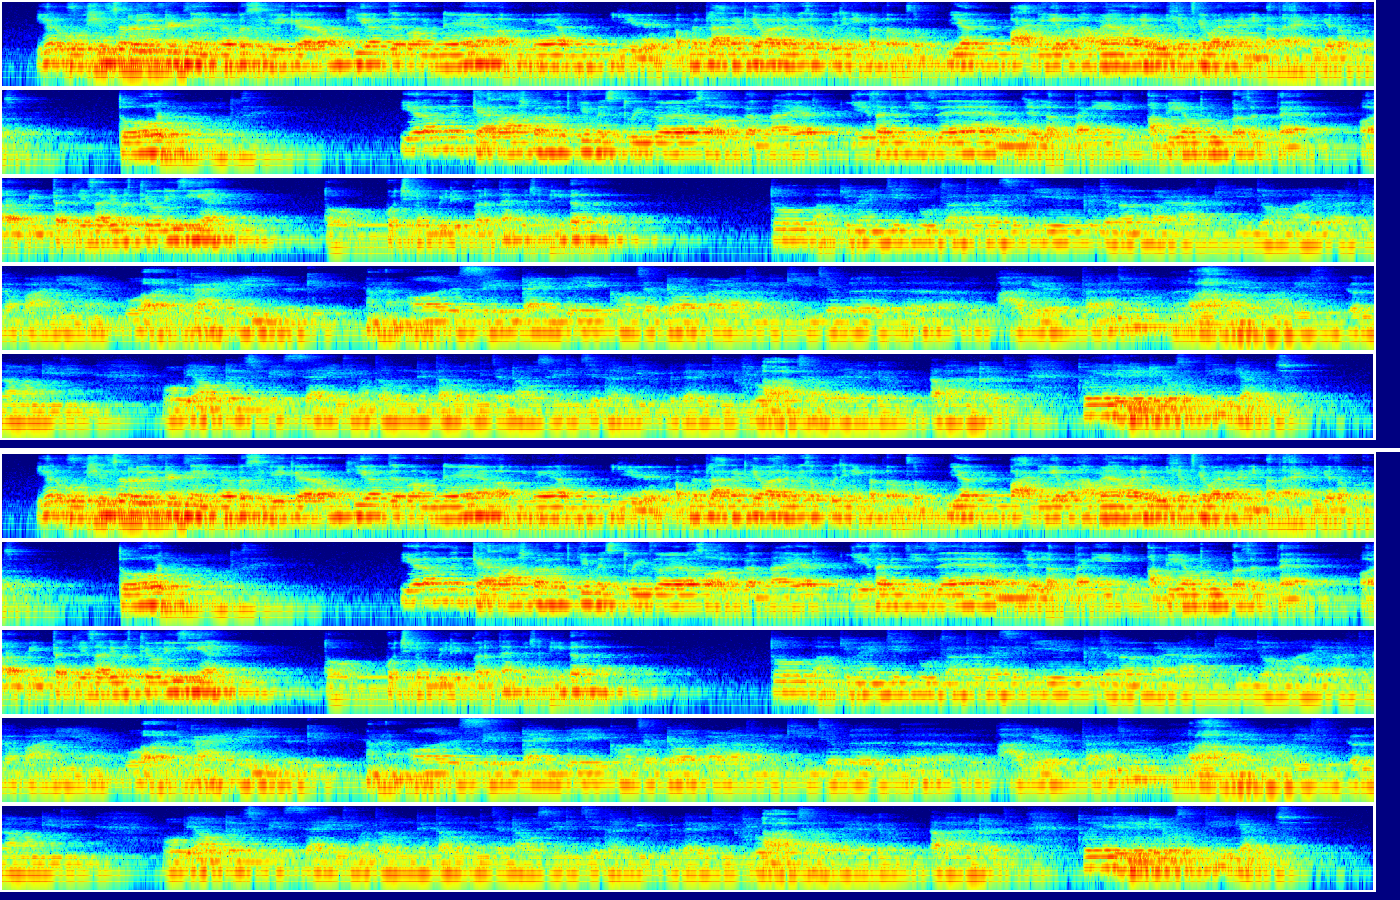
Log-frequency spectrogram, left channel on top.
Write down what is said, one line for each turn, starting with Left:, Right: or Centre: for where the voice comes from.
Right: यार ओशियन
Left: स्पेस
Right: से
Left: वगैरह
Right: रिलेटेड
Left: ऐसा हो सकता
Right: नहीं मैं
Left: है
Right: बस ये कह रहा हूँ कि यार जब हमने अपने हम, ये अपने प्लानट के बारे में सब कुछ नहीं पता मतलब यार पानी के बा- हमें हमारे ओशियंस के बारे में नहीं पता है ठीक है सब कुछ तो
Left: हाँ वो तो सही है
Right: यार हमने कैलाश पर्वत की मिस्ट्रीज वगैरह सॉल्व करना है यार ये सारी चीजें मुझे लगता नहीं है कि अभी हम प्रूव कर सकते हैं और अभी तक ये सारी बस थ्योरीज ही हैं तो कुछ लोग बिलीव करते हैं कुछ नहीं करते हैं
Left: तो बाकी मैं एक चीज़ पूछ रहा था जैसे कि एक जगह में पढ़ रहा था कि जो हमारे अर्थ का पानी है वो
Right: हाँ
Left: अर्थ का है ही नहीं करके
Right: है ना
Left: और सेम टाइम पे एक कॉन्सेप्ट और पढ़ रहा था मैं कि जब अ, भागीरथ था ना जो अ,
Right: हाँ
Left: जिसने
Right: हाँ
Left: महादेव से गंगा मांगी थी वो भी आउटर स्पेस से आई थी मतलब उनने तब अपनी जटाओं से नीचे धरती पे करी थी फ्लो
Right: हाँ
Left: अच्छा हो जाए करके मतलब तब आना कर दे तो ये रिलेटेड हो सकती है क्या कुछ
